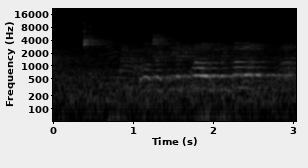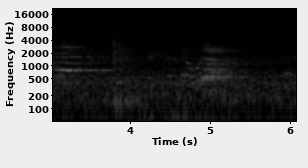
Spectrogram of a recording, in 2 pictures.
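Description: A basketball bounced a few times on a hardwood gym floor, each knock ringing briefly in the hall. Faint distant voices call out in the gym, one of them a drawn-out call about two seconds in.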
